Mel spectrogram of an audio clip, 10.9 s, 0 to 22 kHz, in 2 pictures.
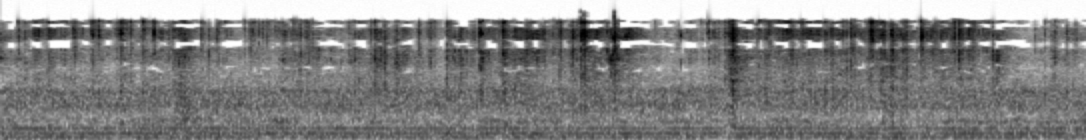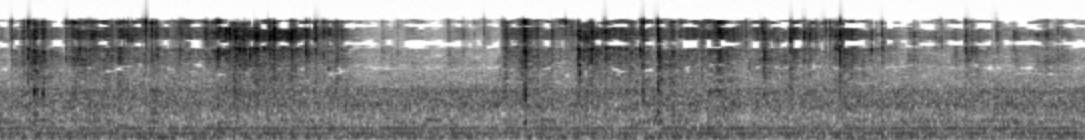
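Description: A small knife scrapes across the scored surface of a solid pink bar of soap held in the hand, crumbling off flakes. The sound is a steady, dense run of crackly, crunchy scraping with brief brighter ticks, over a constant low hum near 200 Hz.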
